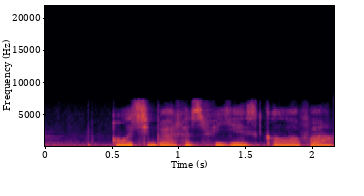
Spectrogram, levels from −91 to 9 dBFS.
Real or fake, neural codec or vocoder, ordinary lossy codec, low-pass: fake; codec, 24 kHz, 3.1 kbps, DualCodec; none; 7.2 kHz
